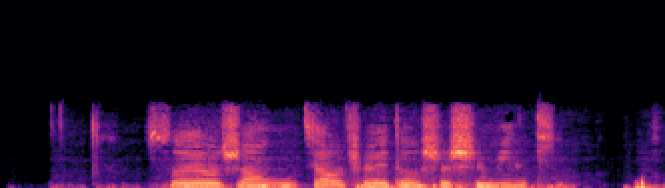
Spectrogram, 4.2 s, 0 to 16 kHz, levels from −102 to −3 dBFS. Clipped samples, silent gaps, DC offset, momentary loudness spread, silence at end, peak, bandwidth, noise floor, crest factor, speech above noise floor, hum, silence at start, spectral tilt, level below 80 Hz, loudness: under 0.1%; none; under 0.1%; 16 LU; 0.05 s; -6 dBFS; 7.4 kHz; -58 dBFS; 20 dB; 35 dB; none; 0.95 s; -5.5 dB/octave; -62 dBFS; -24 LUFS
